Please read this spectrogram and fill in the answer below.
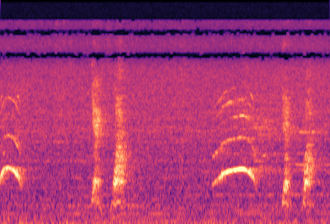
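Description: Hornbill calling: a drawn-out call that rises and falls in pitch, then two short, harsh calls, and the same pattern again.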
